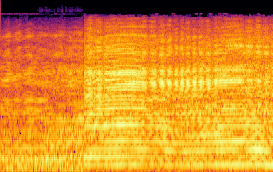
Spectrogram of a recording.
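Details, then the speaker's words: New glow engine on a control-line model being ground run for about five minutes before flying; steady high-pitched buzz at constant high revs with no misses or surging, running clean. "we always like the ground run a new engine just in case well they had it running for about five minutes here"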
